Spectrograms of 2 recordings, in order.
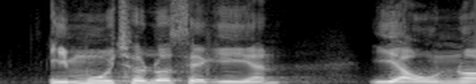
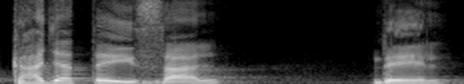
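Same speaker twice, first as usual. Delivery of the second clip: stern rebuke; slower than usual. Acted. Jesus rebukes the demon.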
